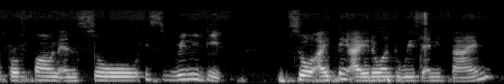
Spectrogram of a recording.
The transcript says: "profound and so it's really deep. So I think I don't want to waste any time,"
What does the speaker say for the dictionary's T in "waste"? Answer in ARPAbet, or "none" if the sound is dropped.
T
